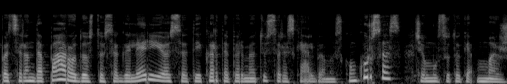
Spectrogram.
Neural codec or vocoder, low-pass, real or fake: none; 10.8 kHz; real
